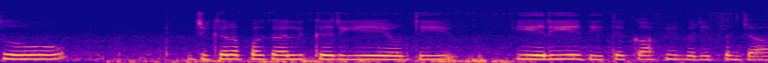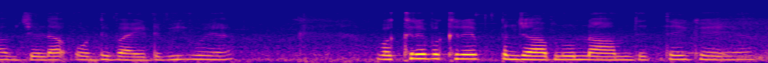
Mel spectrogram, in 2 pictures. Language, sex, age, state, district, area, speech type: Punjabi, female, 18-30, Punjab, Gurdaspur, urban, spontaneous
